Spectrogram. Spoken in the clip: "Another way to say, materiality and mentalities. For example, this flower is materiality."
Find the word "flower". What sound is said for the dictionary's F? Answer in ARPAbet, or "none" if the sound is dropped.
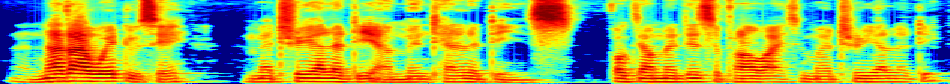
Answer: P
